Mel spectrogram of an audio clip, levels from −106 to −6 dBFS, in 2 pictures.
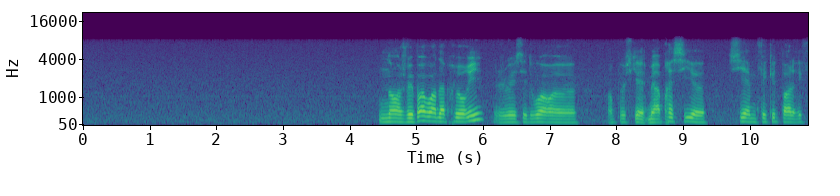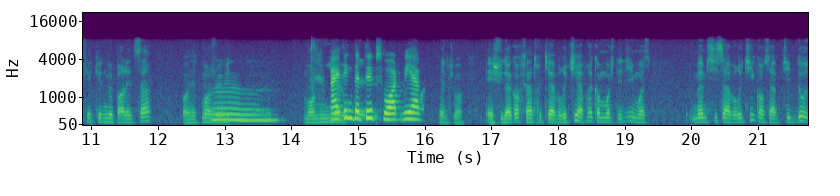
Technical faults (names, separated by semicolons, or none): speech suppressed in double talk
